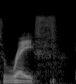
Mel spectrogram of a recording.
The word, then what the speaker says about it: Ralph: I just said Ralph Fiennes, didn't I? It's Rafe.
